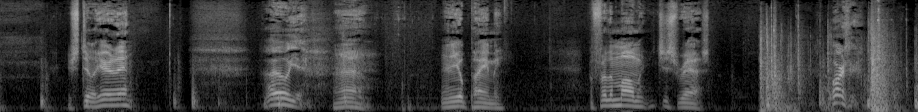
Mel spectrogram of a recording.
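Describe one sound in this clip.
A man speaks slowly in a low, rough voice, close by.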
